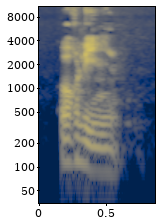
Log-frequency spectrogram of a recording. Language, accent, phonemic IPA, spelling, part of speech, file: French, France, /ɔʁ.liɲ/, hors-ligne, adjective, LL-Q150 (fra)-hors-ligne.wav
- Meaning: alternative form of hors ligne (“offline”)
